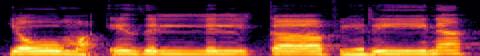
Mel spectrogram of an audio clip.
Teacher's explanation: واو ساکن سے پہلے زبر ہے، واو لین بنے گی، اسے کھینچا نہیں جائے گا، دو زیر کی تنوین کے بعد لام مشدد آ رہی ہے، تنوین میں غنہ نہیں کیا جائے گا۔ · دو زیر کی تنوین کے بعد لام مشدد آ رہی ہے، تنوین میں غنہ نہیں کیا جائے گا۔ یومئذ للکافرین، کاف پر کھڑی زبر ہے، ایک الف کی مقدار کھینچ کر پڑھا جائے گا، یا ساکن سے پہلے زیر ہے، یا مدہ بن رہی ہے، اسے ایک الف کی مقدار کھینچ کر پڑھا جائے گا۔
